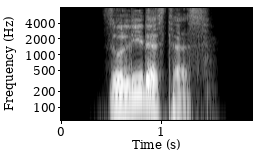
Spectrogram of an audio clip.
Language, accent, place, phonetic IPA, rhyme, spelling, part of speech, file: German, Germany, Berlin, [zoˈliːdəstəs], -iːdəstəs, solidestes, adjective, De-solidestes.ogg
- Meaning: strong/mixed nominative/accusative neuter singular superlative degree of solid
